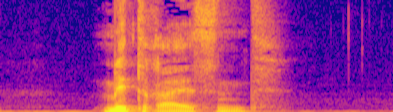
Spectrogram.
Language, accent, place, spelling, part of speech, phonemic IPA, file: German, Germany, Berlin, mitreißend, verb / adjective, /ˈmɪtˌʁaɪ̯sənt/, De-mitreißend.ogg
- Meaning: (verb) present participle of mitreißen; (adjective) 1. stirring, rousing 2. thrilling, exciting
